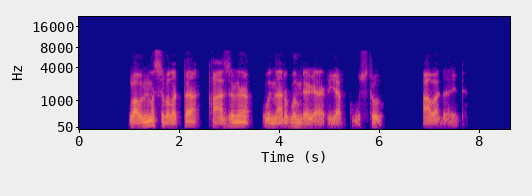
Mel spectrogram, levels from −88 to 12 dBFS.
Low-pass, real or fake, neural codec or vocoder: 7.2 kHz; fake; codec, 16 kHz, 1 kbps, FunCodec, trained on LibriTTS, 50 frames a second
